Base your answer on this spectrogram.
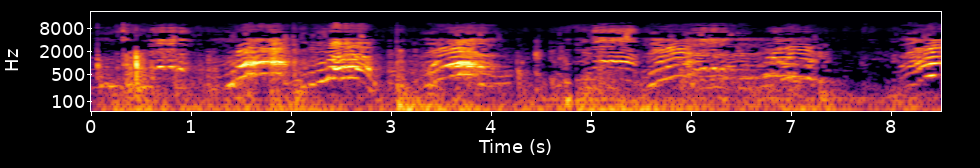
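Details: Goats on a farm in the Philippines being given vitamins, several wavering, harmonic bleats overlapping in quick succession, with human voices mixed among them.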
